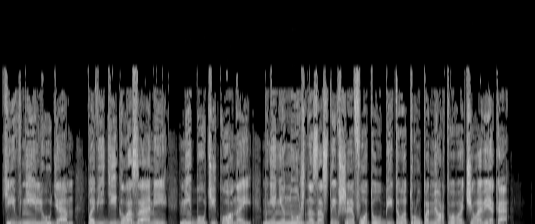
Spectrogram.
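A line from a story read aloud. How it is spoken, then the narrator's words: Yelling at full lungs. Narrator (Russian): громко, что есть мочи, заорал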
